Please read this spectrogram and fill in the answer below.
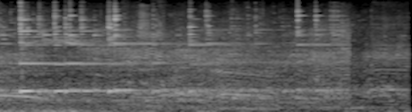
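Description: Bells on a walking flock of sheep and goats clanking and ringing in an irregular jangle, with a sheep bleating early on over background crowd chatter.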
